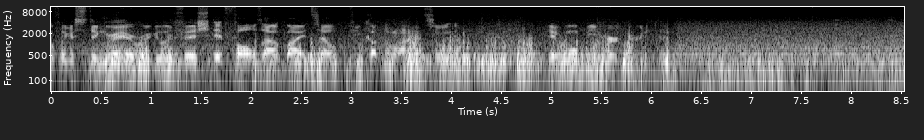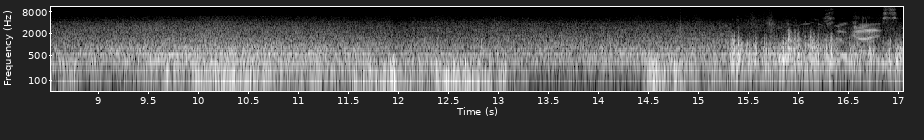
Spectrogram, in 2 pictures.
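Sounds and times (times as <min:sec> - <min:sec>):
ocean surf breaking: 0:00.0 - 0:17.0
wind rumbling on microphone: 0:00.0 - 0:17.0.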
